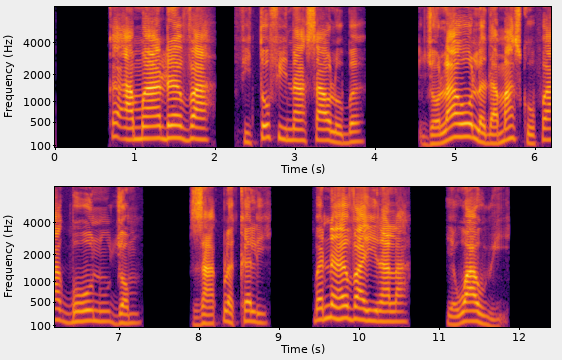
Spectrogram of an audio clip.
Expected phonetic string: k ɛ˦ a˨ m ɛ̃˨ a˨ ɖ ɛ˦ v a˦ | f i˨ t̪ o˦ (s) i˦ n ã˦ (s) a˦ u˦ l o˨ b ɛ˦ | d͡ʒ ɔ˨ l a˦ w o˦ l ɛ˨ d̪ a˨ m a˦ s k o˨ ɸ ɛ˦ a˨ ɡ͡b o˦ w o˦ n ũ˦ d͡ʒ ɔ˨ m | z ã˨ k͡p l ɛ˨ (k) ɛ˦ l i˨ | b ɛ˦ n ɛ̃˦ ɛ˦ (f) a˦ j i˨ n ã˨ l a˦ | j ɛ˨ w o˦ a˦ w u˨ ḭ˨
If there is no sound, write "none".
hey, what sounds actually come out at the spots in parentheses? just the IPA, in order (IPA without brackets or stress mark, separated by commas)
f, s, k, v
